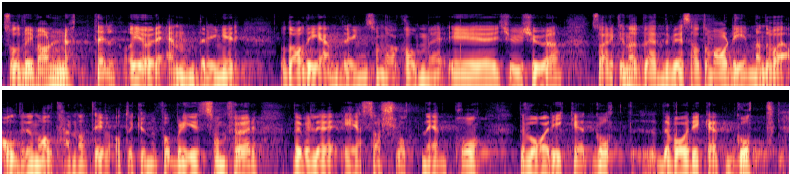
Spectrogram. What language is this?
Norwegian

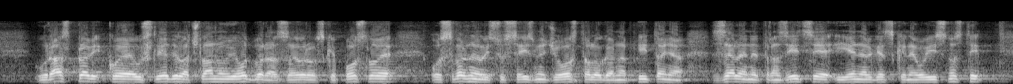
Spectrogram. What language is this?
Croatian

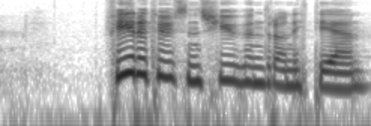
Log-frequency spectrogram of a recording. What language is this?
Norwegian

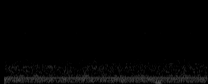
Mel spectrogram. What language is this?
Urdu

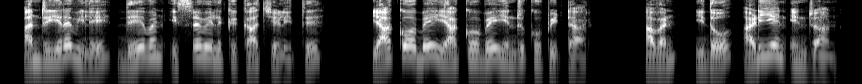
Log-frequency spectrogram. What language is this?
Tamil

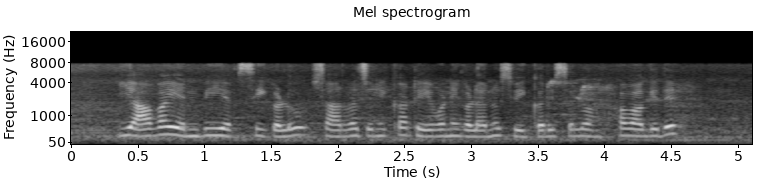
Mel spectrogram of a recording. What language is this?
Kannada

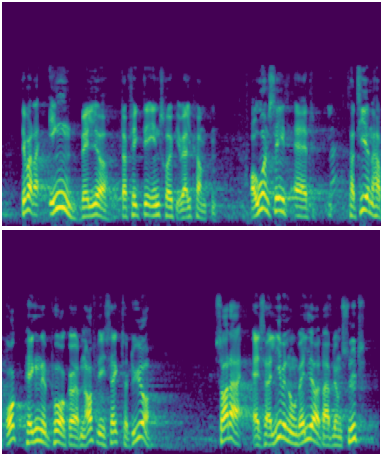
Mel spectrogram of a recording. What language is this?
Danish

